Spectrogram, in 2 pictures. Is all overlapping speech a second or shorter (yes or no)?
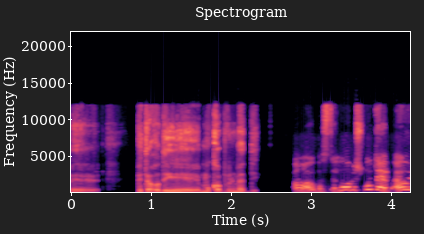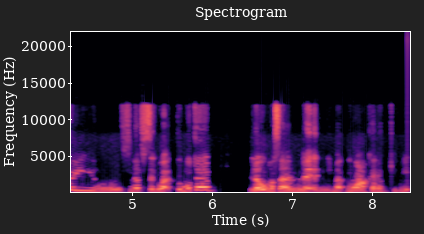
yes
